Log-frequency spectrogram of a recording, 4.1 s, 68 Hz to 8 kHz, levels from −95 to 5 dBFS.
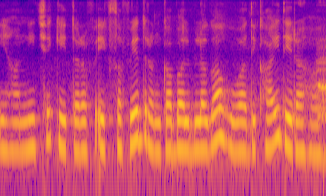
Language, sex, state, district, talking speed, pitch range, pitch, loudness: Hindi, female, Bihar, Madhepura, 205 wpm, 210-230 Hz, 215 Hz, -15 LUFS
